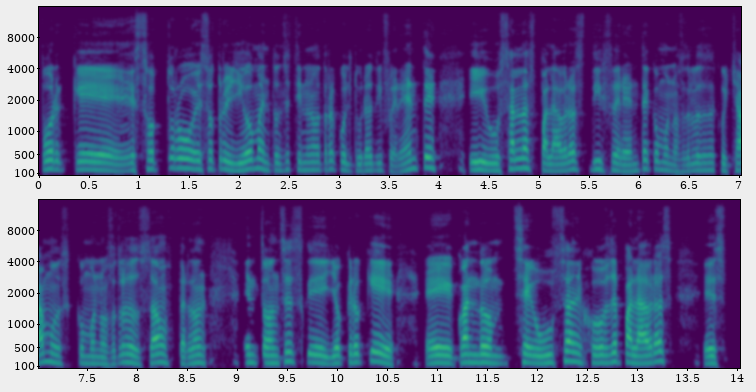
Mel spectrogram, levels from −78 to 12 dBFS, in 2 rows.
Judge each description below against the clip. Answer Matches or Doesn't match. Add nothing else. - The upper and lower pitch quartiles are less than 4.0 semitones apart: Matches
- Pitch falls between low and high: Matches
